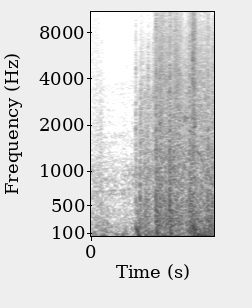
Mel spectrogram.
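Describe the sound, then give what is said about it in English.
Gunfire in Destiny 2 or GTA 5 erupts after a quieter moment into a loud, continuous rattling burst of rapid shots that carries on to the end. “You better shoot, dude. You better shoot. You want to live, you better shoot.”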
